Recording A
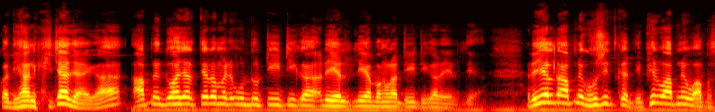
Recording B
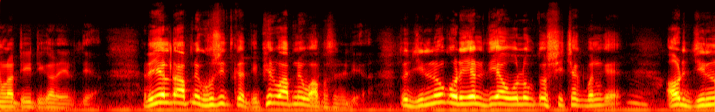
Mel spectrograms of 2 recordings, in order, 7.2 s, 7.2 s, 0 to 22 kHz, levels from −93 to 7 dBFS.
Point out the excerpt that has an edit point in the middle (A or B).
A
